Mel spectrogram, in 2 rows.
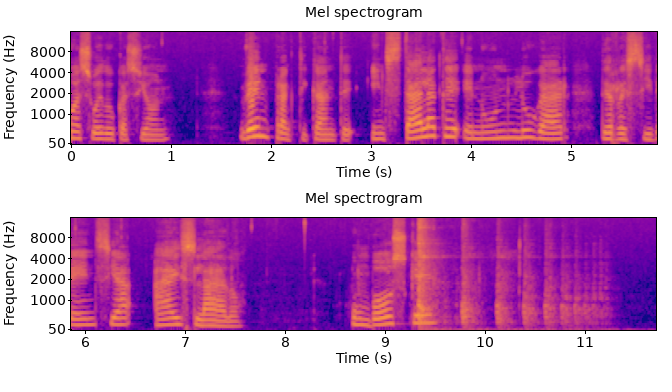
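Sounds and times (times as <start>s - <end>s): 
speech: 0.0s - 1.0s, 1.7s - 7.6s, 8.7s - 9.9s
chair knocking and bumping against the floor with hollow wooden thuds: 9.3s - 11.4s.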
